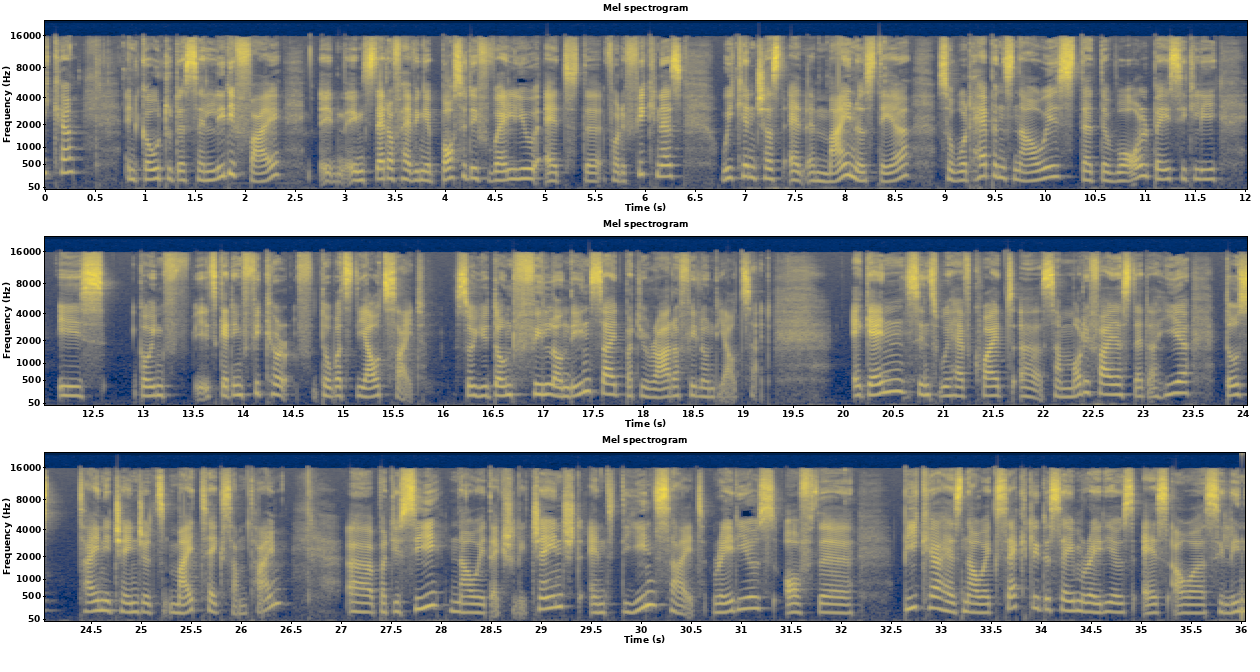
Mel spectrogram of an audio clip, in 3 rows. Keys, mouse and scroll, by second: 0.8 click, 5.9 click, 30.9 middle click.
